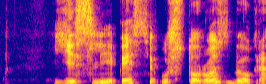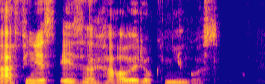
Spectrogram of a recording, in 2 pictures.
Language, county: Lithuanian, Kaunas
